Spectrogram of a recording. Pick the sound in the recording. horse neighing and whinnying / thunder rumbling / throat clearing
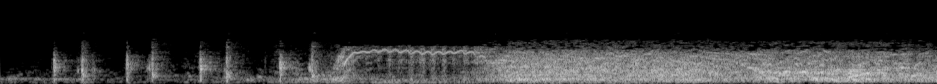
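horse neighing and whinnying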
